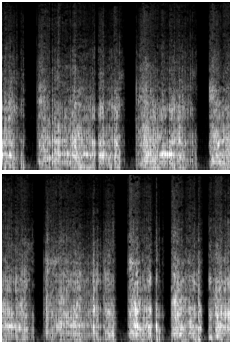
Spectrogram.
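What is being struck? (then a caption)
Corrugated paper sheet. A flat yellow corrugated paper sheet with fine ridges is scratched and raked across its ridges with long fingernails. The strokes come in long, dense, rasping bursts separated by short silent gaps. The sound is rough and scratchy, with a mid-range body.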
